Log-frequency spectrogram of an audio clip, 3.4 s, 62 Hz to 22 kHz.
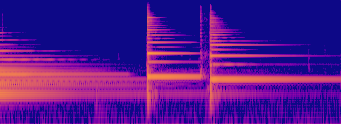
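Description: A ukulele plays measure 35 of a song: a plucked note rings out, then two more picked notes follow about half a second apart, each clear and close, sustaining and fading alone.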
